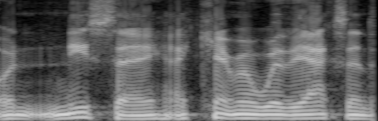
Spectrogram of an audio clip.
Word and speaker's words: Nisei: I you told me off there then it's pronounced me saying when me saying I camera where the accident is what what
